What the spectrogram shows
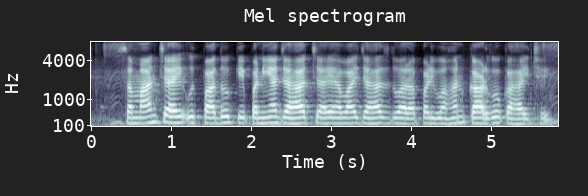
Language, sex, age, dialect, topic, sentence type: Magahi, female, 25-30, Western, banking, statement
